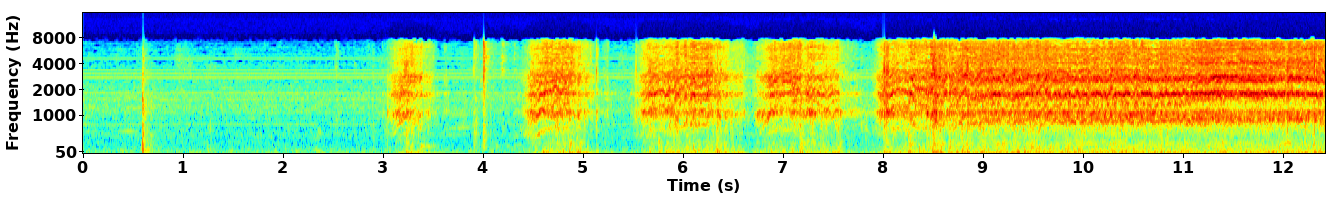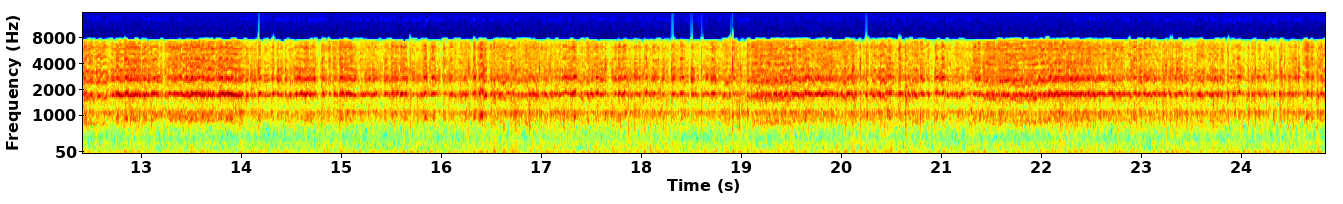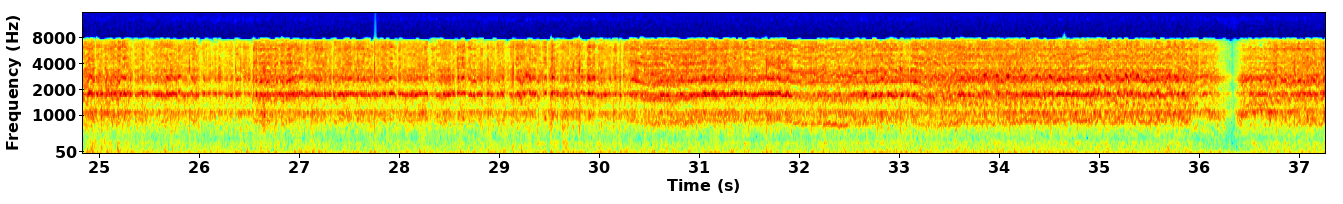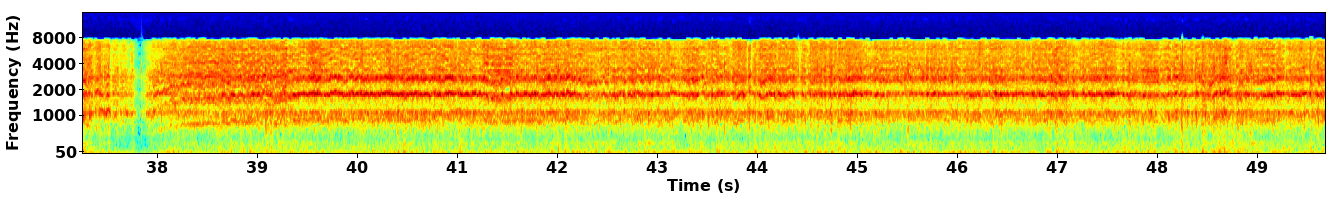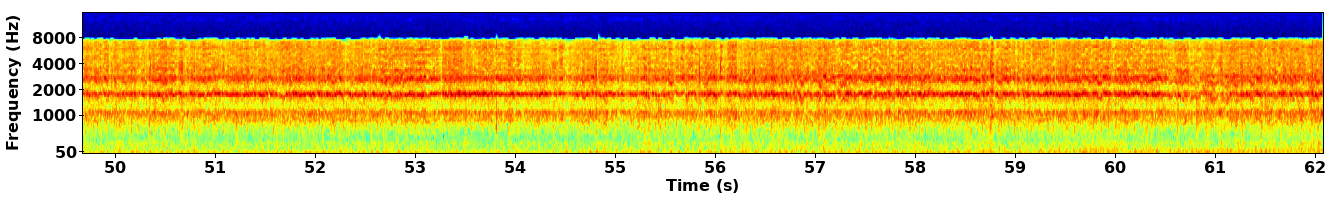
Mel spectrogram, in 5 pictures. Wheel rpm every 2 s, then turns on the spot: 0, 10, 40, 80, 140, 210, 230, 230, 230, 230, 230, 230, 230, 230, 230, 230, 220, 190, 120, 180, 230, 230, 230, 230, 240, 240, 230, 230, 230, 230, 230.
none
